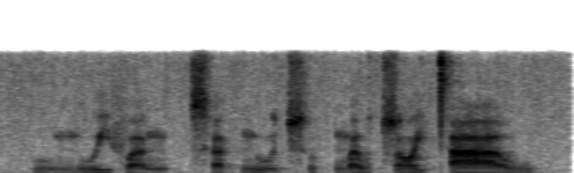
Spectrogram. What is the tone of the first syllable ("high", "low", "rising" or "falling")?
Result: low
